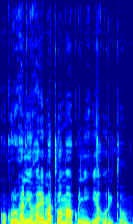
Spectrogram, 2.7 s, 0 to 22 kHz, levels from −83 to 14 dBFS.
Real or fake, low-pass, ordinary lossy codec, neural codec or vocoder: real; none; none; none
